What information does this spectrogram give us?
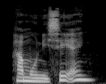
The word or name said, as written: harmonisering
